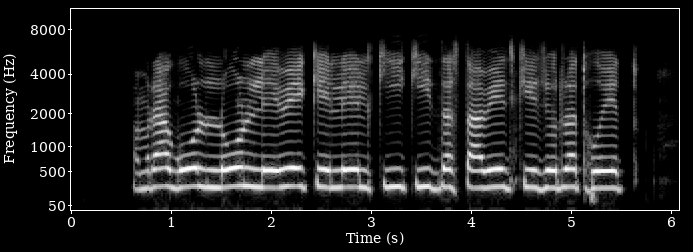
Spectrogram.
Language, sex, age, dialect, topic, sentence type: Magahi, female, 36-40, Western, banking, question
